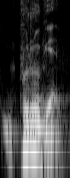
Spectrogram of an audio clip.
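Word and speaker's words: würgen: 독일어인 브루겐. 독일어는 W자가 비읍 발음이에요.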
